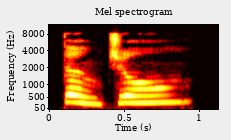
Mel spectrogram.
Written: dengzhong

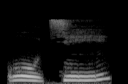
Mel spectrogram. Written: wuji

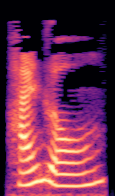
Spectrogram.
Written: Han Rong

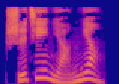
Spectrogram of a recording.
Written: Shiji Niangniang

